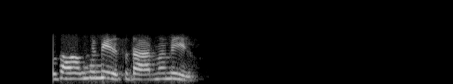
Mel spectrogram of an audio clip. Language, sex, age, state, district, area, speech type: Dogri, female, 45-60, Jammu and Kashmir, Samba, rural, conversation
